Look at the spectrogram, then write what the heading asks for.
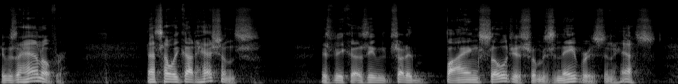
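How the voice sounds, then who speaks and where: Here is a man with a Californian accent and a fairly low pitch. He talks at a moderate pace with lively intonation. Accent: American (Californian). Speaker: author. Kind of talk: interview conversation.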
